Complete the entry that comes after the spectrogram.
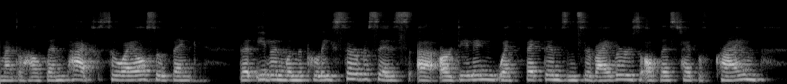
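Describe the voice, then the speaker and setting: In a Northern Irish accent, a woman speaks at a moderate pace and medium pitch, her intonation monotone and flat. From Northern Ireland. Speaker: panelist, advocate against gender-based violence. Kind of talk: panel discussion.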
